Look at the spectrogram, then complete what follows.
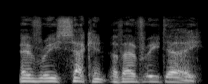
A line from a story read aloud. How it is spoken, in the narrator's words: the boatman rasped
